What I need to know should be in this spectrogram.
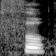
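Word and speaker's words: phở: Comment ça se prononce? Faux, ouais, avec un, PHO, ouais, là.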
